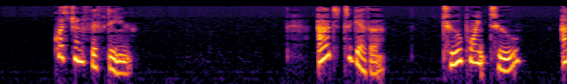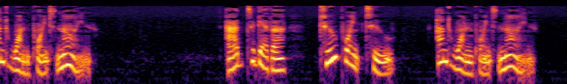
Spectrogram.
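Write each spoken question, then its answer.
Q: Add together 2.2 and 1.9.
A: 4.1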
